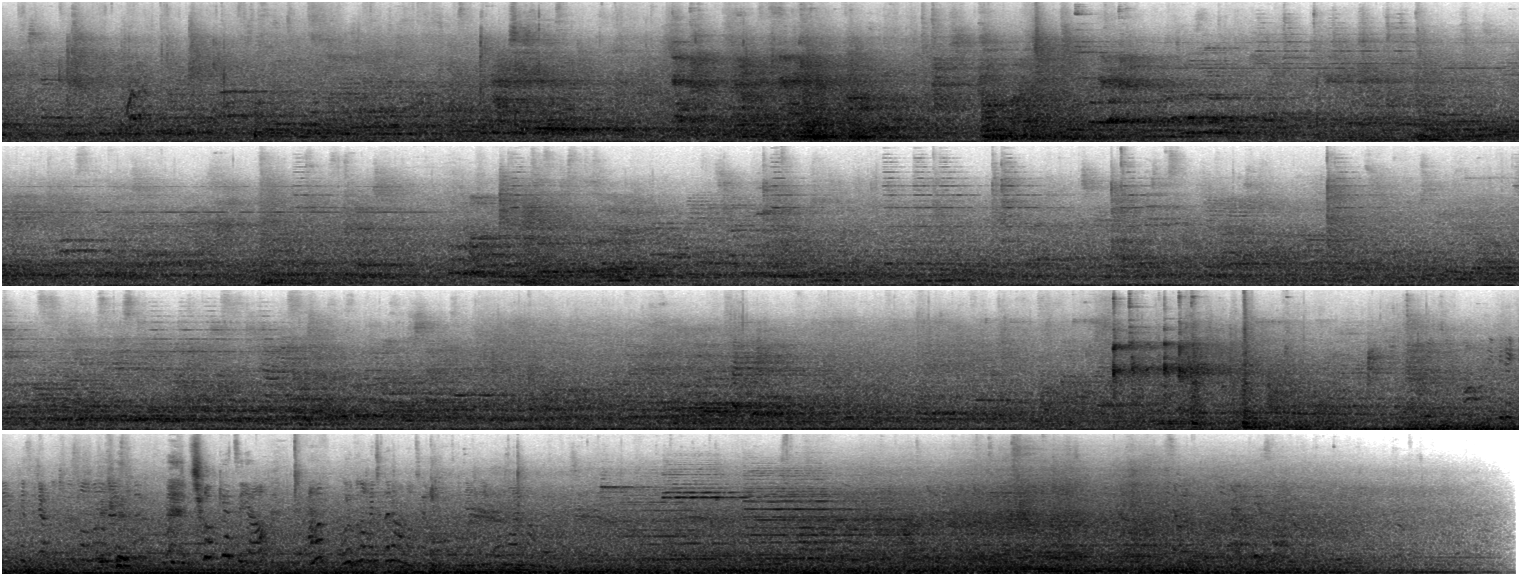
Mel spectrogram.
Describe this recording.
great long corridor halls of the ITU architecture building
